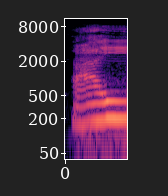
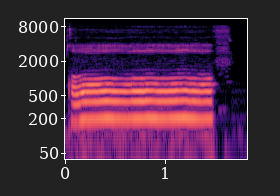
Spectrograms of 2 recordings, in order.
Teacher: make sure when you pronounce these three letters to apply the ghunna, the first ghunna light or tarqiq, the second ghunna heavy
